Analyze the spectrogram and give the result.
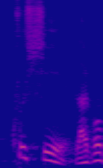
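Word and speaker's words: כושי: 에디오피아인을 히브리어로 쿠시라고 발음을 하는데 우리나라 말로 우리 성경에는 구스인 이렇게 번역이 되어 있습니다.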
